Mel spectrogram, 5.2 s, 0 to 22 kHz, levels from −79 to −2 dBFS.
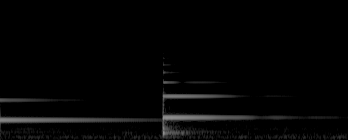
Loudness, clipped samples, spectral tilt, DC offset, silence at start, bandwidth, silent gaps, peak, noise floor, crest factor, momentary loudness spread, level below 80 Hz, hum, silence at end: -45 LUFS; under 0.1%; -7 dB/octave; under 0.1%; 0 s; 16 kHz; none; -24 dBFS; -70 dBFS; 24 dB; 26 LU; -80 dBFS; none; 0.05 s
